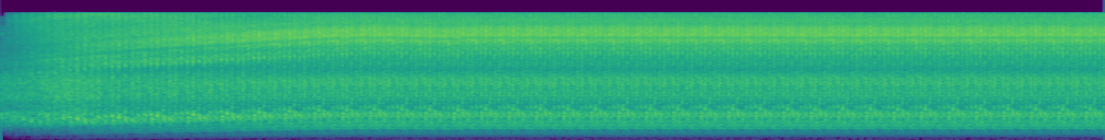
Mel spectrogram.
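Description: A helicopter's rotor whirs loudly and steadily as it lifts off and flies.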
